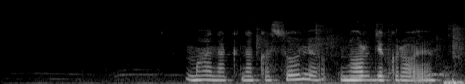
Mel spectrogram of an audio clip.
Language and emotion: Russian, neutral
